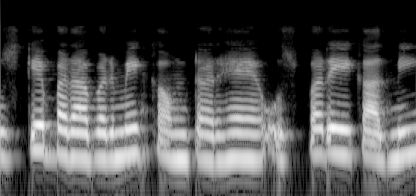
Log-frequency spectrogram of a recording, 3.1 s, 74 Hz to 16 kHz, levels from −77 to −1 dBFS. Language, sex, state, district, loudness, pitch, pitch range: Hindi, female, Delhi, New Delhi, -13 LUFS, 210 Hz, 205-230 Hz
